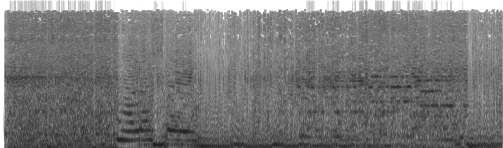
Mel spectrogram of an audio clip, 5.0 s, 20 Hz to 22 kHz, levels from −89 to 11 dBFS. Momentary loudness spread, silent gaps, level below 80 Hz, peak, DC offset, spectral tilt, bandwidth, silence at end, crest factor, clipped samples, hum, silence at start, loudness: 4 LU; none; -18 dBFS; 0 dBFS; under 0.1%; -3.5 dB/octave; 17.5 kHz; 0 s; 8 dB; 0.2%; none; 0.05 s; -7 LUFS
